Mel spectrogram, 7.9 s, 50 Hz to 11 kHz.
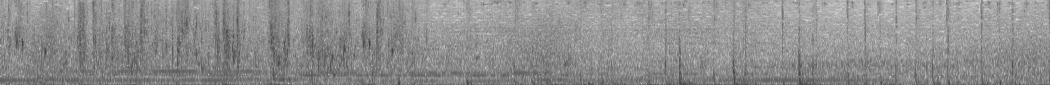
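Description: Roach, Geralt's horse in The Witcher 3, gallops with rapid rhythmic hoof clip-clops, loud and close throughout, set against ambient game sound.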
